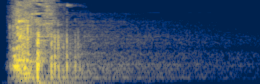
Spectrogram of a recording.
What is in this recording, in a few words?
Gain Mithril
